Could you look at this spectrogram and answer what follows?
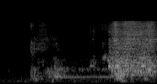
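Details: Own mechanical ventilator of a podcaster born in the mid-1980s, heard while they talk: after a quiet moment, a soft airy rush with a faint steady tone builds into a loud breathy whoosh as the ventilator delivers a breath.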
